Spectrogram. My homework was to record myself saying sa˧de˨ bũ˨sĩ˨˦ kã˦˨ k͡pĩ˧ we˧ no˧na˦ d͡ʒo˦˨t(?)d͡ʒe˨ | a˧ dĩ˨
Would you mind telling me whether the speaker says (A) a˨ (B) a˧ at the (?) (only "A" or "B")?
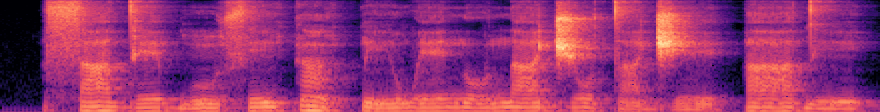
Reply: A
